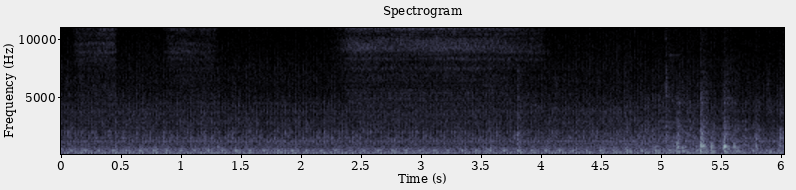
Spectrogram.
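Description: Mini skid steer's engine running steadily, with metal clanks and knocks starting about five seconds in as the machine moves with a load.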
